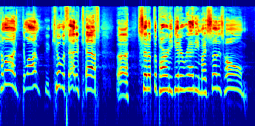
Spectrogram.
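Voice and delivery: mock overjoyed, excited fatherly exclaiming, pitched very high. Retelling the parable, voicing the father welcoming his son: acting out an excited father. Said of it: "He's so excited".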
